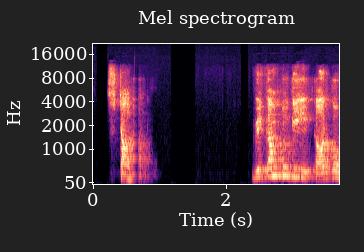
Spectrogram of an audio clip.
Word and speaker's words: starboard: hand side is starboard spell test STAR board but in the Marine World we pronounce it as stop we'll come to the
